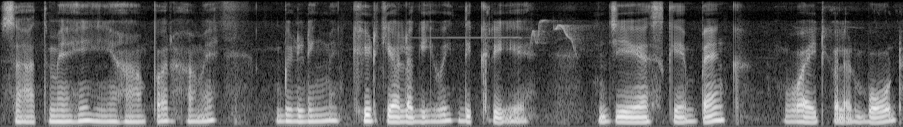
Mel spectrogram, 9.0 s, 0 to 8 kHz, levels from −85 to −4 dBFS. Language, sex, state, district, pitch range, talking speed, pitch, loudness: Hindi, male, Himachal Pradesh, Shimla, 125-145 Hz, 135 wpm, 135 Hz, -18 LUFS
